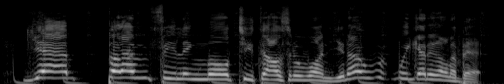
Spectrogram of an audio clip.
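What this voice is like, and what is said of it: Put-on accent. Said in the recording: “it's difficult in the accent. It's difficult in the accent.”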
